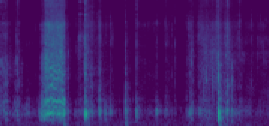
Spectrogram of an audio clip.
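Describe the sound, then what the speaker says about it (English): A zipper on the back of a vintage bag with brass-tone hardware is pulled in one quick, crisp run, followed by softer rustling and small clicks of handling, close and quiet. "Zipper on the back."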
